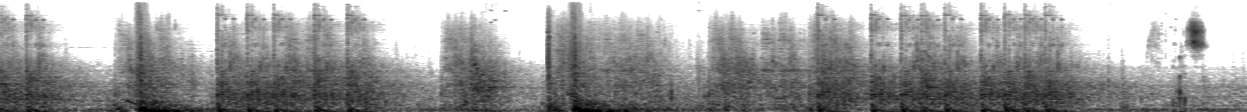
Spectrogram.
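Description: Gunfire in the action game Control comes in bursts of rapid shots with heavy thumps, loud and close, while a voice talks between and over the volleys.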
